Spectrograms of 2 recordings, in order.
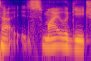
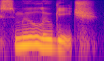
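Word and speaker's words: Smailagić: was calling alan smylageych that is smyla geech i'm pretty sure is how you're supposed to pronounce it matt devlin was saying smoo no what is he saying smoo loo geech allen smoolugich do you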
